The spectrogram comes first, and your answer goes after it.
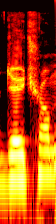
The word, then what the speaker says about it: Deutrom: hard and I'm really impressed that you can pronounce it correctly because not many people can so my name is dutram so at and dutram is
